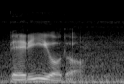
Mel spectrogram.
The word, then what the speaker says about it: periodo: a native English speaker, I would look at this and say periodo, right? But here is what I have come to learn over the course of time of studying Italian. That's not where the stress of the word is supposed to be. I'm not supposed to be putting stress on the end of the word. It's on the beginning. So in Italian, I have to say periodo, okay?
